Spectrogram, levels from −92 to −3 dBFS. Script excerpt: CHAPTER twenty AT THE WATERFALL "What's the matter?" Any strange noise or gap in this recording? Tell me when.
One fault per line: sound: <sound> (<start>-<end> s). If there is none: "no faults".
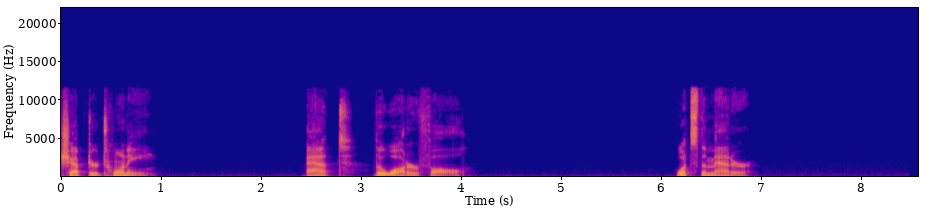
no faults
